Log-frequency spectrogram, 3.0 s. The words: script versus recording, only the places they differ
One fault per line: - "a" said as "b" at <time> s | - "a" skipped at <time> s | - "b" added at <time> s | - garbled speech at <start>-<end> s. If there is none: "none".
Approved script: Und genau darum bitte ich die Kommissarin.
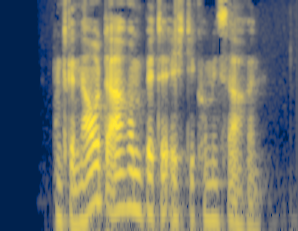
none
